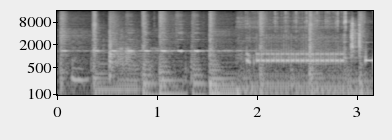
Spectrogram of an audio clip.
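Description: A telephone rings on an outgoing call, a steady tone repeating over a thumping background beat, close and moderately loud with no talk.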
